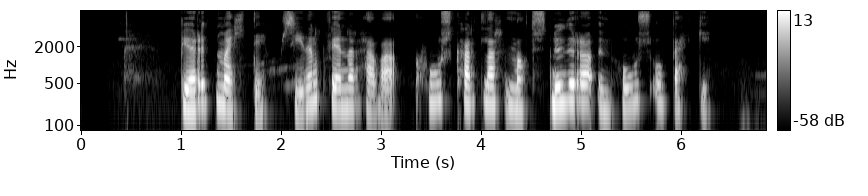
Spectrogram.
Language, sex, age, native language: Icelandic, female, 30-39, Icelandic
